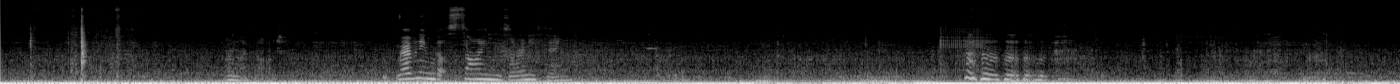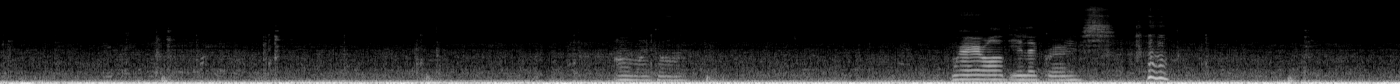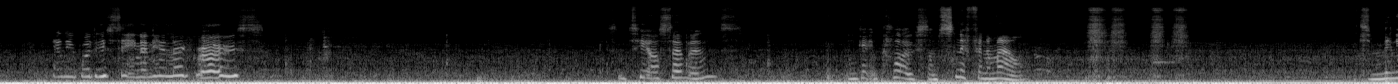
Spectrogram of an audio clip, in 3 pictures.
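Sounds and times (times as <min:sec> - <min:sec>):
car engine low drone: 0:00.0 - 0:41.9.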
